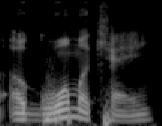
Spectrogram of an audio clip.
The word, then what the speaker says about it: Ogwumike: But it's Nneka Ogwumike.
